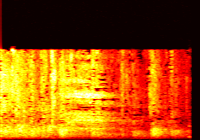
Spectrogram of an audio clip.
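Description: Audience applauding, fading away gradually and then cutting off abruptly near the end.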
